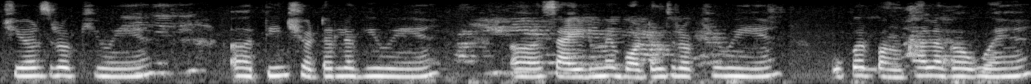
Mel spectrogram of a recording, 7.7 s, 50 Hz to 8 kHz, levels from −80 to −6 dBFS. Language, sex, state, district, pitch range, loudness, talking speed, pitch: Hindi, female, Jharkhand, Sahebganj, 240-255 Hz, -16 LUFS, 155 wpm, 250 Hz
